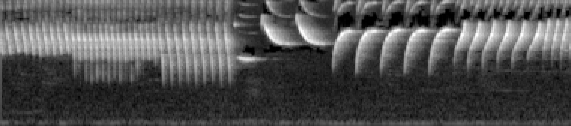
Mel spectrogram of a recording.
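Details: Canary delivering long, ornate song to trigger replies from other canaries: a continuous pulsing buzzy trill, a short downward glide, then loud repeated rising whistled notes in quickening succession.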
